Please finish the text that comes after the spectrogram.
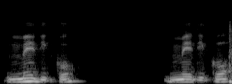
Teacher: ahí la tónica es la E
